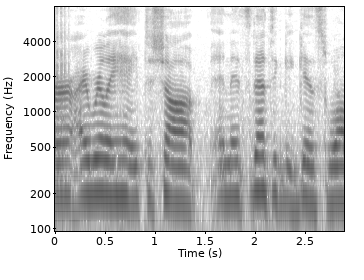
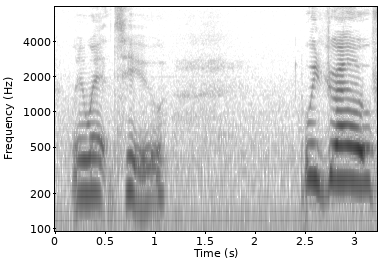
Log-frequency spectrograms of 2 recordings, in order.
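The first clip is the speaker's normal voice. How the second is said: loud words spoken through a yawn; 2 semitones higher, 5 dB louder than usual. Recording while really tired, telling about the day's drive: yawning while talking. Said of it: "excuse me, I'm yawning".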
